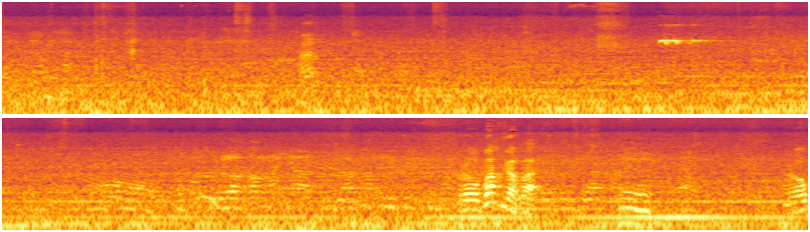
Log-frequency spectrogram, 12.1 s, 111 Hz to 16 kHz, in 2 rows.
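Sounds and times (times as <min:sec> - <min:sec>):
machine hum: 0:05.4 - 0:12.0.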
